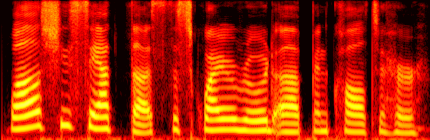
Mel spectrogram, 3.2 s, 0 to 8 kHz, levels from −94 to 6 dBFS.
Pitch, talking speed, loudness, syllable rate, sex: 215 Hz, 225 wpm, -19 LUFS, 5.1 syllables/s, female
